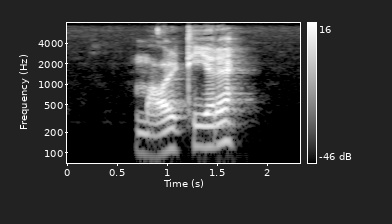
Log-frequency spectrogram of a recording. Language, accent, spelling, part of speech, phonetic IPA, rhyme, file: German, Austria, Maultiere, noun, [ˈmaʊ̯lˌtiːʁə], -aʊ̯ltiːʁə, De-at-Maultiere.ogg
- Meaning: nominative/accusative/genitive plural of Maultier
